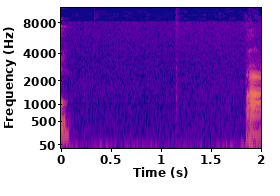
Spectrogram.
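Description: Two faint computer-keyboard keystrokes during a pause in speech, followed near the end by the start of a man's voice.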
